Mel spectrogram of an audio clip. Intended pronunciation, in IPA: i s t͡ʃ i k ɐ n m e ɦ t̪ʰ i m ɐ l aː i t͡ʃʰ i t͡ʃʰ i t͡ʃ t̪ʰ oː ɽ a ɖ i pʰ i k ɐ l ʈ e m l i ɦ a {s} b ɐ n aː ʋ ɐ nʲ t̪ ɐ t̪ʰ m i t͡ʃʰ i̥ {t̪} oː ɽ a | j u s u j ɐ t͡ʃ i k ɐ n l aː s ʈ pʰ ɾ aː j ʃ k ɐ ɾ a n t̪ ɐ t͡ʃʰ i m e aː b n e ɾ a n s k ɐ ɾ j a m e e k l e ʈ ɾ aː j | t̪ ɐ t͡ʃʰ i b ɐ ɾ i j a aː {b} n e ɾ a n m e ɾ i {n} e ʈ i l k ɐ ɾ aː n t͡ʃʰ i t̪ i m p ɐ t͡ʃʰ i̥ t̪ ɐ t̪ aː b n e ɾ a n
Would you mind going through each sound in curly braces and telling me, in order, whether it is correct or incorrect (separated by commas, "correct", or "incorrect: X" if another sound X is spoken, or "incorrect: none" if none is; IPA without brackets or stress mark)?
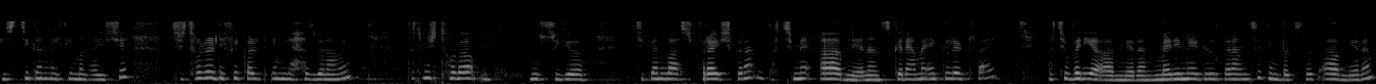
incorrect: z, incorrect: t̪ʰ, correct, correct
